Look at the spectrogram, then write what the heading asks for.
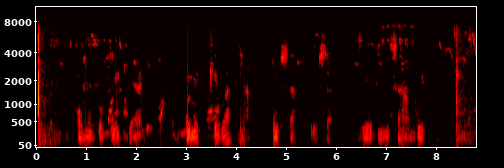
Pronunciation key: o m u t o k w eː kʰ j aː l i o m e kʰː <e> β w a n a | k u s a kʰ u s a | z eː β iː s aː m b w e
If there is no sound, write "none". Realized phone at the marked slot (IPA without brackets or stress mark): e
